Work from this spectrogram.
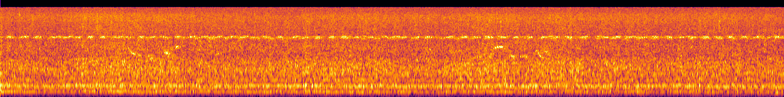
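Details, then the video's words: Continuous dense droning of many bees, an even layered hum that holds steady throughout, with faint high chirps in the background. "bees therapy relaxing natural buzzing sound"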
